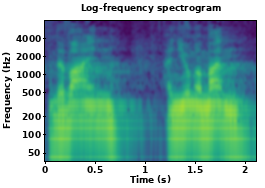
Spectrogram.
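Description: A man's voice: a little high, moderate pace. A man preaching a sermon, retelling a story dramatically with repeated counting and speaking directly to his congregation.

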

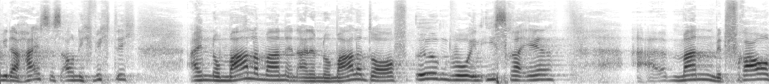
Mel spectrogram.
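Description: A preacher giving a sermon live before a congregation, retelling a parable in a conversational storytelling way that asks the audience along. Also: male voice, high-pitched, fairly bright tone.

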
